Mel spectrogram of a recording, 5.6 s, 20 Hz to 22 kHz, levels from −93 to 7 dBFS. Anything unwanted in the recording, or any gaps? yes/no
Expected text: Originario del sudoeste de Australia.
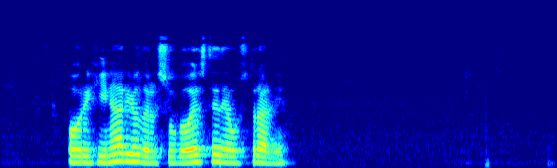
no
